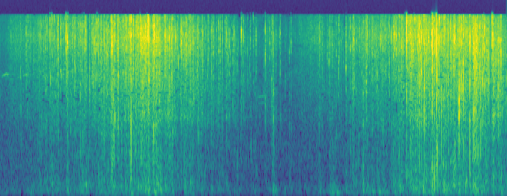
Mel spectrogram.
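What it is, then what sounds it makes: Crinkling plastic gift wrap film. Fingertips squeeze and crumple thin, clear, crinkly cellophane-like plastic gift wrap that loosely covers a furry-windscreened microphone outdoors. Dense, bright crackling and crinkling comes in a steady rush with a low rumble underneath. It swells, dips in the middle, and grows loudest near the end.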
